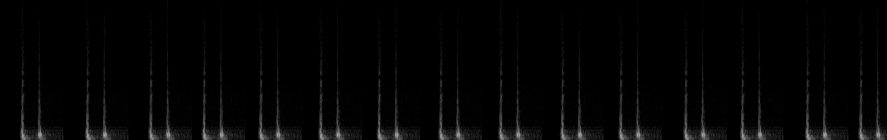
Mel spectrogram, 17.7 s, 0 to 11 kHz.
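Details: Slow, steady human heartbeat at about 50 beats a minute, with two clear lub-dub sounds per beat.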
